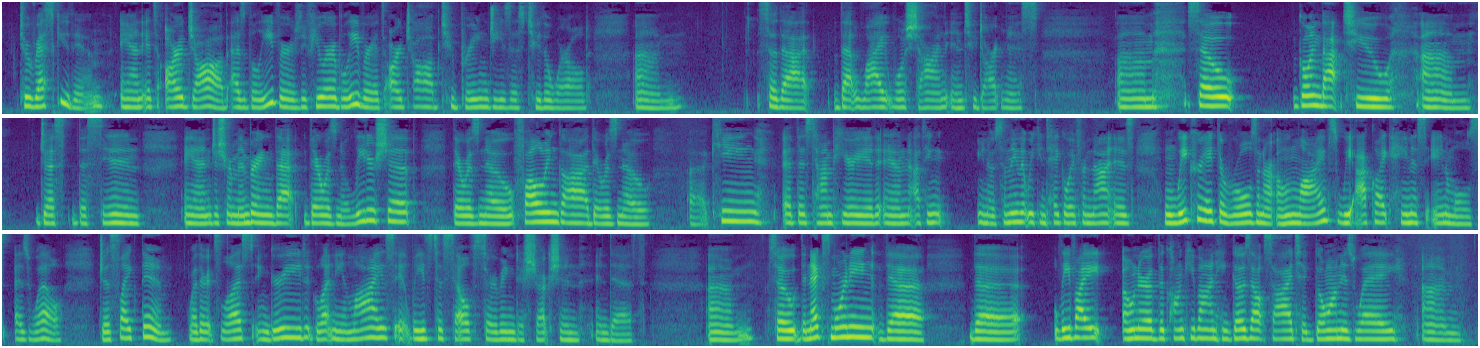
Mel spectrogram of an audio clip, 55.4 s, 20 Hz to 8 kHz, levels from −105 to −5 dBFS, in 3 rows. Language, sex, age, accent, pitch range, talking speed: English, female, 10-29, American, 205-235 Hz, 145 wpm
